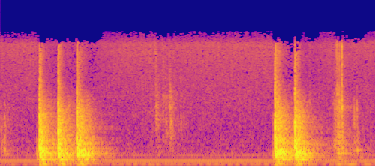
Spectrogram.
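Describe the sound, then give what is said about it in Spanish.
A door being closed gives two clusters of heavy wooden thuds and knocks a few seconds apart, each a quick run of blows, over a faint low hum with quiet gaps between. “Salieri cierra la puerta y Mozart queda a oscuras”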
